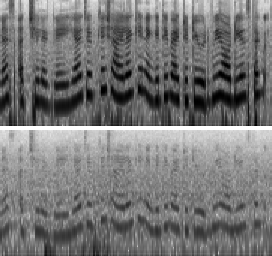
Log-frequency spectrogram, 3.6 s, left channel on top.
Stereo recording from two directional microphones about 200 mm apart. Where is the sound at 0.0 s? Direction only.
55° left (ahead or behind).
